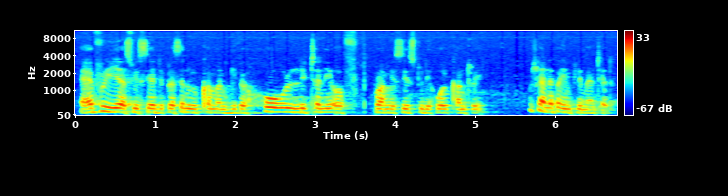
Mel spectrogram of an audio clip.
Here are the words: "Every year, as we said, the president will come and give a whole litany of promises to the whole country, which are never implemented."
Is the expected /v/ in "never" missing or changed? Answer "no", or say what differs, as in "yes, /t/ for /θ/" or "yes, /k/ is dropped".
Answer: no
